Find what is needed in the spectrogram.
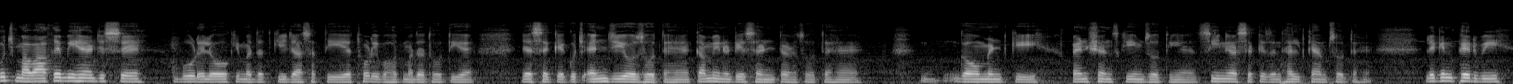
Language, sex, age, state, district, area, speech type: Urdu, male, 18-30, Delhi, North East Delhi, urban, spontaneous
